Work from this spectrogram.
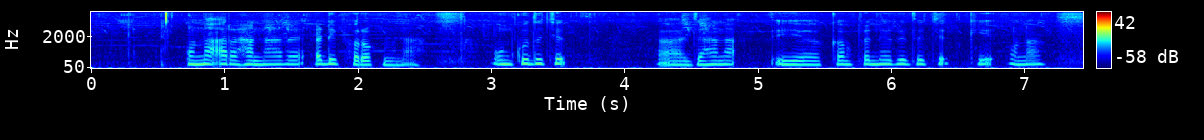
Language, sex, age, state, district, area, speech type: Santali, female, 30-45, Jharkhand, Seraikela Kharsawan, rural, spontaneous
